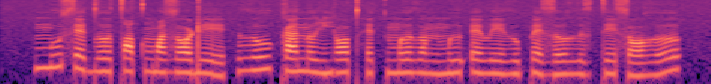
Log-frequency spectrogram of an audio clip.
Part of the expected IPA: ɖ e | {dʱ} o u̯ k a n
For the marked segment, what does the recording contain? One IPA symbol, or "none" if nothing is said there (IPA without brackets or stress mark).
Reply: ð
